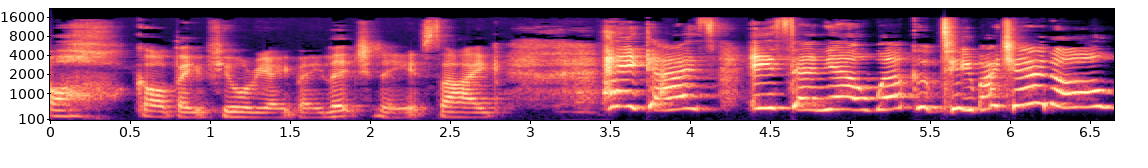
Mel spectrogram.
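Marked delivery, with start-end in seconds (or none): 2.8-6.7 put-on very high, shrill, loud, screechy American girl vlogger voice. Speaker mocks voices that infuriate them, doing a screechy, loud American female voice. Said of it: "really screechy, loud, female American voices".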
